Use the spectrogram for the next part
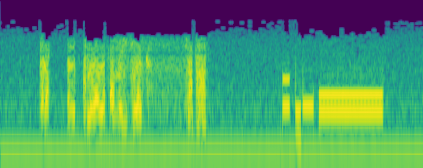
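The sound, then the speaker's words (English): A garbled voice comes over a humming radio channel, then a quick run of electronic beeps at shifting pitches ends in one longer, steady two-tone beep. “wait for the beeps.”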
